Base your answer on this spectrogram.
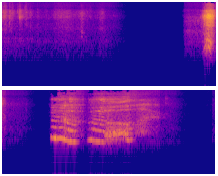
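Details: Noodle, a mouthy female pet cat, indoors in a small room: a short breathy puff, then two drawn-out harmonic meows, the second longer and wavering, with quiet room sound between.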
